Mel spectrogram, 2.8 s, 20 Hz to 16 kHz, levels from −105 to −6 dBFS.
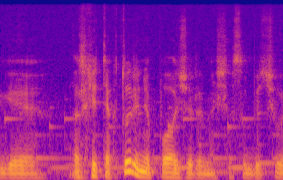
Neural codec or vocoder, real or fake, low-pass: none; real; 14.4 kHz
